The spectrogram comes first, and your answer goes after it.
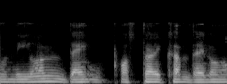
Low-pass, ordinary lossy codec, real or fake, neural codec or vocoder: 7.2 kHz; none; fake; codec, 24 kHz, 0.9 kbps, WavTokenizer, medium music audio release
